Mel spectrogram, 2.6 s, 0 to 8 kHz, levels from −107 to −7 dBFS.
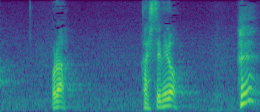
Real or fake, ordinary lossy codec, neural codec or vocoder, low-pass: real; none; none; none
